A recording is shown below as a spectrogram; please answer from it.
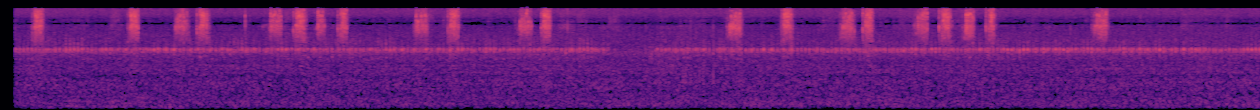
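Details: A common field grasshopper (Chorthippus brunneus) sings in short, dry, buzzy chirps repeated in loose bursts over a steady high whine.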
